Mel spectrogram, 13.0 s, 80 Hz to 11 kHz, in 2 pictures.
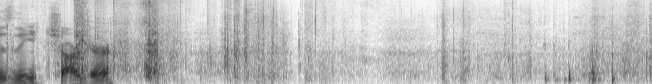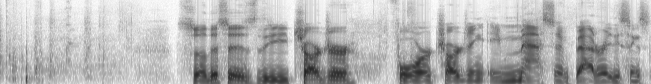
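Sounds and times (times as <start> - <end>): packing wrap crinkling: 0.5 - 8.0.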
